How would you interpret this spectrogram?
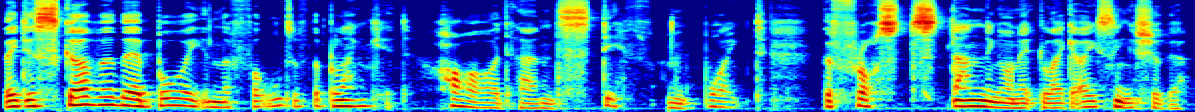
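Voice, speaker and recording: A woman with a British accent reading a literary short story in a measured, expressive, dramatic way. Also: fairly low pitch. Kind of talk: literary short story narration, first person.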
